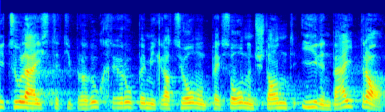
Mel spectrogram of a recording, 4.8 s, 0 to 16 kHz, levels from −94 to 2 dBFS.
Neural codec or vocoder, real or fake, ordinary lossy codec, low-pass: none; real; none; 9.9 kHz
